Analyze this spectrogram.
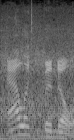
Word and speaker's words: Alek Manoah: If we can win today's game, ready to go, and our pitcher in this game, Alek Manoah. Oh, I nailed it. Nailed the pronunciation. Alek Manoah, 8 starts, 4-2 record, 2.72 ERA, 53 innings, 34 hits, 26 walks.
